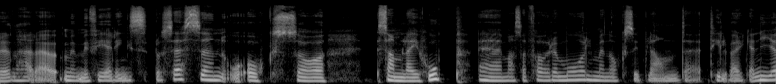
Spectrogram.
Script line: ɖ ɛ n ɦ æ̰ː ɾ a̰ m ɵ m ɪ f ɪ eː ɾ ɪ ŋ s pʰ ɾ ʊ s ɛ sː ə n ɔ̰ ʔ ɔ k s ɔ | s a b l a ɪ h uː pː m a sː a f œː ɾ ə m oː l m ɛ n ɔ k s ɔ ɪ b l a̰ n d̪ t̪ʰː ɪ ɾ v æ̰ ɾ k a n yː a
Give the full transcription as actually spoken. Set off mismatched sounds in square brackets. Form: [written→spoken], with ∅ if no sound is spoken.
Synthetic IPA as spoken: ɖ ɛ n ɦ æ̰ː ɾ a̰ m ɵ m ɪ f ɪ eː ɾ ɪ ŋ s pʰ ɾ ʊ s ɛ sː ə n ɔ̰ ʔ ɔ k s ɔ | s a [b→m] l a ɪ h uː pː m a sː a f œː ɾ ə m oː l m ɛ n ɔ k s ɔ ɪ b l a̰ n d̪ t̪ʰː ɪ [ɾ→l] v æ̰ ɾ k a n yː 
